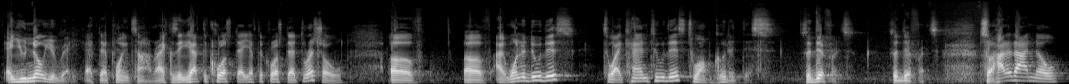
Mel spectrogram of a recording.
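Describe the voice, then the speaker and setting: A man's voice: mid-range voice, lively intonation, quick pace. A middle-aged American man telling stories from his career in a casual, emphatic way, repeating phrases for emphasis. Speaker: host, former record label A&R representative. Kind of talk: casual autobiographical storytelling.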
